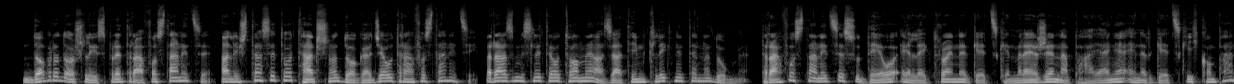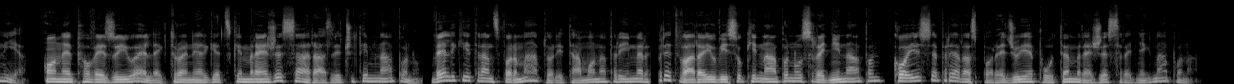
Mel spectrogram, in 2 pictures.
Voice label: Serbian technik

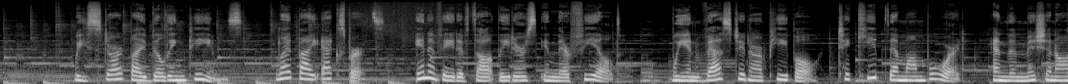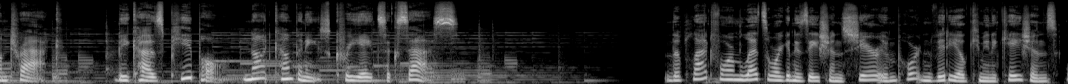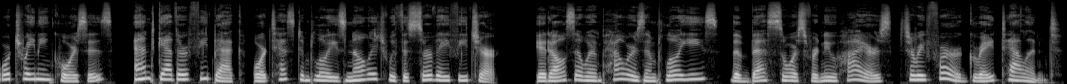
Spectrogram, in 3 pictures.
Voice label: CORPORATE AND BUSINESS

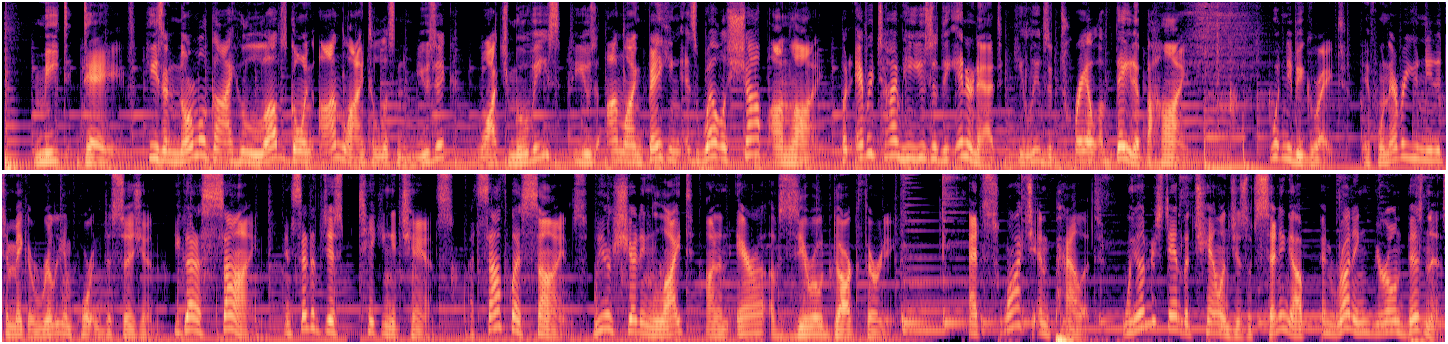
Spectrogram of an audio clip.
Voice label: Explainer Video

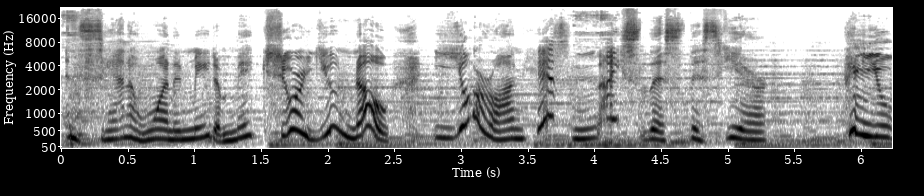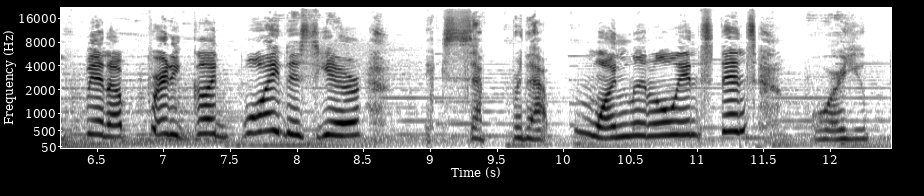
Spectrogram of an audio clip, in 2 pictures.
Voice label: Christmas Elf

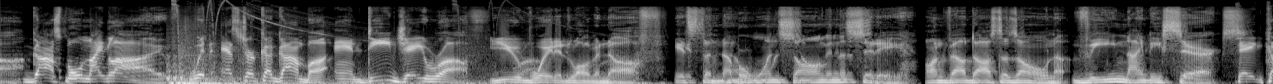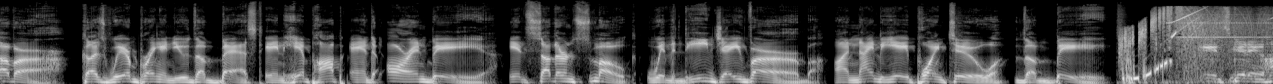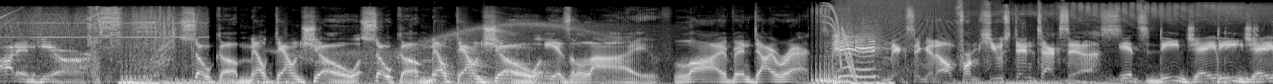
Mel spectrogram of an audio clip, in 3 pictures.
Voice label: RADIO IMAGING

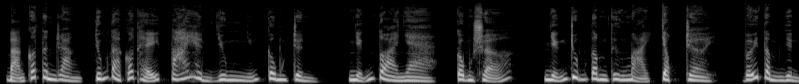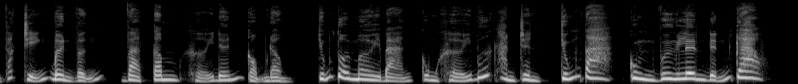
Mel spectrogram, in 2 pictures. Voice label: Vietnamese Southern

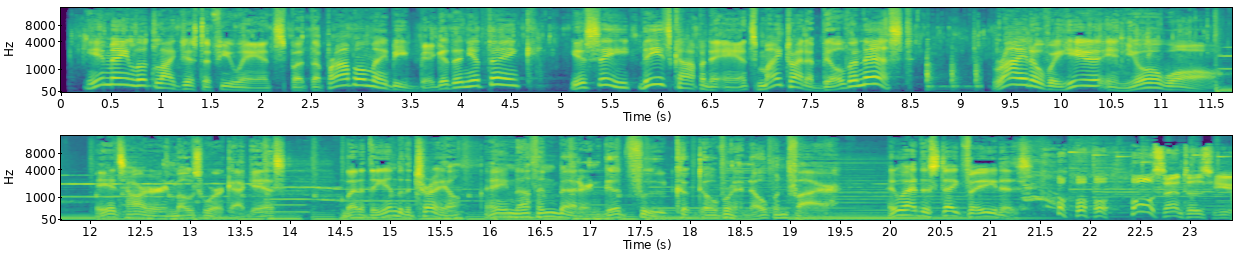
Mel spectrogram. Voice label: Character

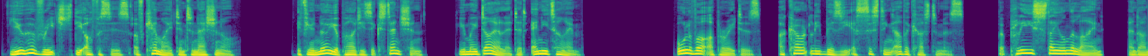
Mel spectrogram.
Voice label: telephony

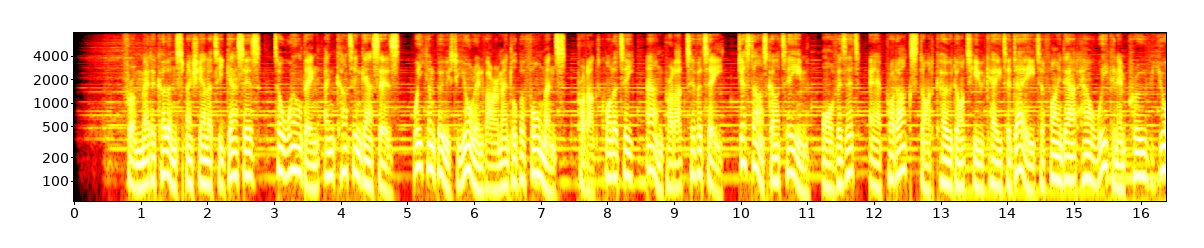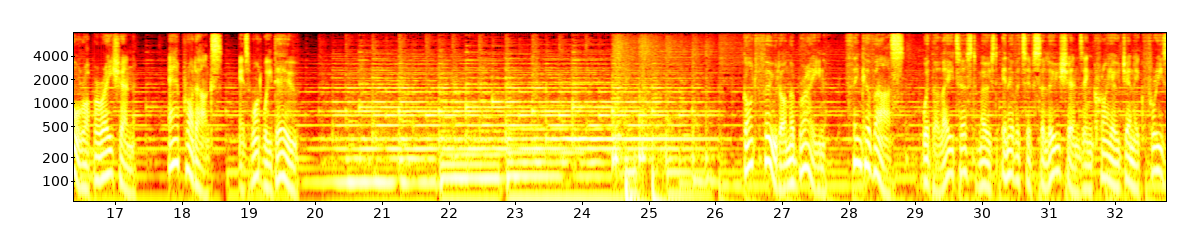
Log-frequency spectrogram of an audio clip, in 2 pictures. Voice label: On Hold

